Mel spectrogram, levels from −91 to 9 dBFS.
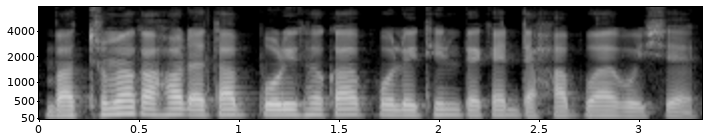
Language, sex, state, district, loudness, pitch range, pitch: Assamese, male, Assam, Kamrup Metropolitan, -18 LUFS, 120-140 Hz, 135 Hz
